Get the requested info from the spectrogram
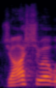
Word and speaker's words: Joshua: Joshua is not three syllables. Joshua was clothed with filthy garments and was standing before the angel.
